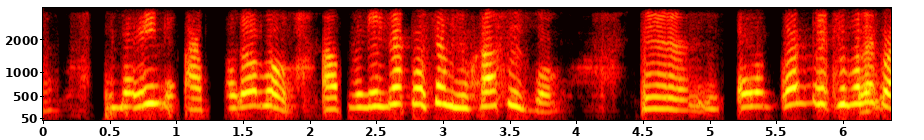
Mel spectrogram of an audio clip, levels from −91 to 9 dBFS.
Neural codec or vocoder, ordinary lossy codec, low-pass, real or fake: codec, 16 kHz in and 24 kHz out, 0.6 kbps, FireRedTTS-2 codec; Opus, 16 kbps; 3.6 kHz; fake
